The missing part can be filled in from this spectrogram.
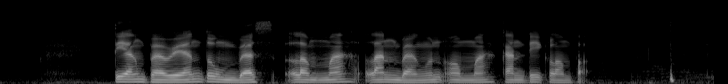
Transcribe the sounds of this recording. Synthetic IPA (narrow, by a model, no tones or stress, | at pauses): t̪ijaŋb̥a̤weant̪umbasləmahlanmba̤ŋʊnʔomahkaɳʈikəlɔmpɔ̰ʔ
